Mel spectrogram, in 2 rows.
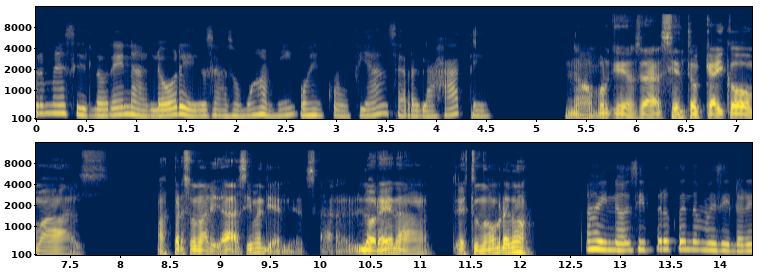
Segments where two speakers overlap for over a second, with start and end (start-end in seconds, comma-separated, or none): none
